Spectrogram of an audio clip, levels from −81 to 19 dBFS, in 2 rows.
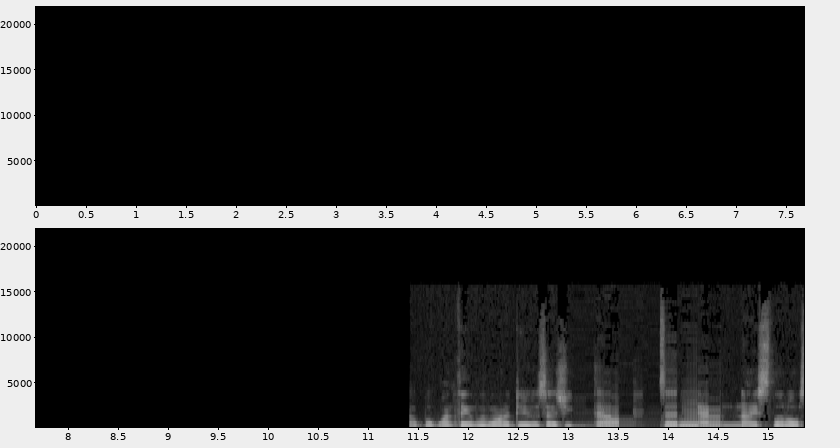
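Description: From 13.07 to 14.52 s, new audio likely arrived too seldom, so the last short buffer, about 15 ms judging by the buzz rate, was replayed for most of the stretch. The result is robotic sound from repeated short buffers: a rigid, metallic 66.8 Hz buzz loosely following the original.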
